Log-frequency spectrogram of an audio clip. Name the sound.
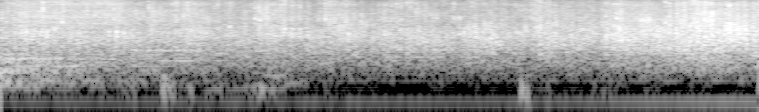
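audience clapping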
